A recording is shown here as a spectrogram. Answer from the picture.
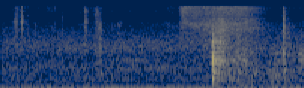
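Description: A hard plastic toploader card holder being set down on a wooden table: one sharp click about one and a half seconds in, then a lighter tap, over a low steady hum.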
